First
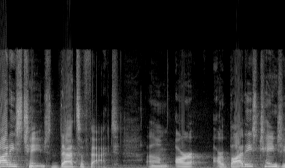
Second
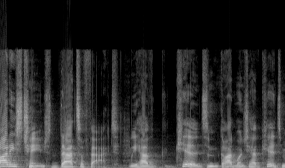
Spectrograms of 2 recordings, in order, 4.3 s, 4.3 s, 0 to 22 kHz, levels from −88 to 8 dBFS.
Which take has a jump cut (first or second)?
second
